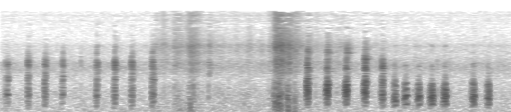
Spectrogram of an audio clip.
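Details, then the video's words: Red junglefowl clucking at a decoy trap for wild junglefowl in northern Vietnam: rapid, regular short clucks throughout, briefly covered by a rustling burst, then stronger and faster. "Bẫy Gà Rừng Gà Mồi Chơi Cánh Dụ Quá Hay"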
